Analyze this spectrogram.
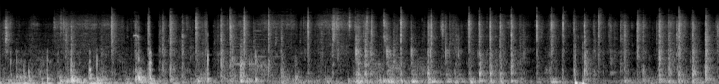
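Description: A freshly caught blackfin tuna thrashing on a fiberglass boat deck, its tail drumming in rapid, uneven knocks.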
